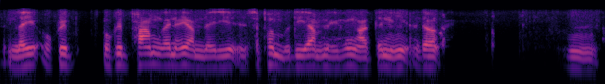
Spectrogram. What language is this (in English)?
Manipuri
